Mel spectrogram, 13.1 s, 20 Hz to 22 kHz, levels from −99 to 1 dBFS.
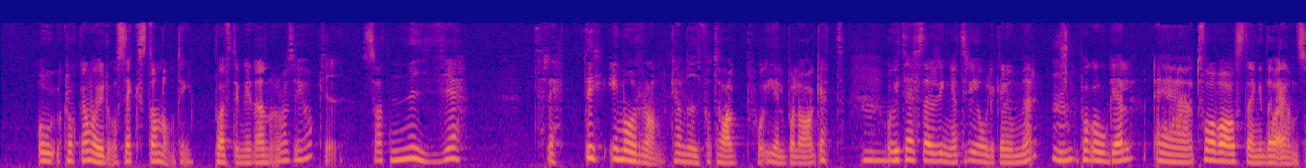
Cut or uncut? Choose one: cut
